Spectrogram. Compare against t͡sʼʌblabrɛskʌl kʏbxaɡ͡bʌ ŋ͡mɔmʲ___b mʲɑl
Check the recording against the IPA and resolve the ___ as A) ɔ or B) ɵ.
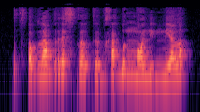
B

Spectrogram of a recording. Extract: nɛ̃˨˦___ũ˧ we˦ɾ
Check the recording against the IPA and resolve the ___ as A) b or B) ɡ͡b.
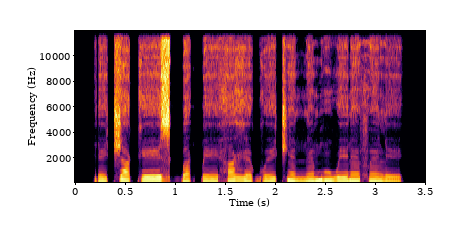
A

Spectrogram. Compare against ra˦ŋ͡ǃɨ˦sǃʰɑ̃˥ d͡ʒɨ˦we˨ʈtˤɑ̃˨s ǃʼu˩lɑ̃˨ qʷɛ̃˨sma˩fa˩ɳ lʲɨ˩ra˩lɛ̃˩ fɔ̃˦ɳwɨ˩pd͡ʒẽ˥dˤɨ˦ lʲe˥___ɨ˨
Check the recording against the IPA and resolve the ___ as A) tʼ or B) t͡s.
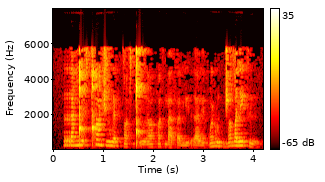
B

